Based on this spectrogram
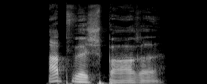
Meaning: inflection of abwischbar: 1. strong/mixed nominative/accusative feminine singular 2. strong nominative/accusative plural 3. weak nominative all-gender singular
- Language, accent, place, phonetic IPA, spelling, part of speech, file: German, Germany, Berlin, [ˈapvɪʃbaːʁə], abwischbare, adjective, De-abwischbare.ogg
